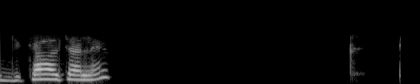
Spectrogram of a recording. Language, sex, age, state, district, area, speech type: Dogri, female, 30-45, Jammu and Kashmir, Reasi, urban, conversation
